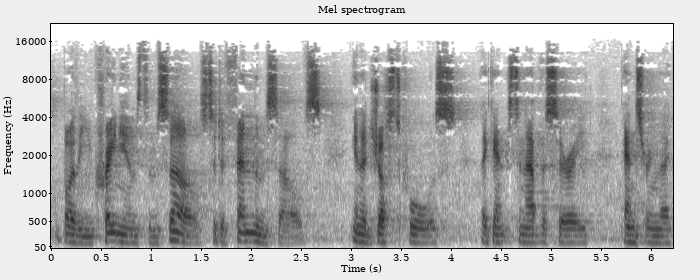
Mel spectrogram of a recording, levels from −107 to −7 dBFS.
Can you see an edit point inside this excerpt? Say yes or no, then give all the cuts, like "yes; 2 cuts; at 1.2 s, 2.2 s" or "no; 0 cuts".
no; 0 cuts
